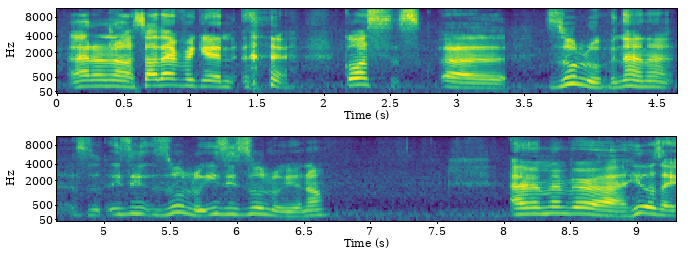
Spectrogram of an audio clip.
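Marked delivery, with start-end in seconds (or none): none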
